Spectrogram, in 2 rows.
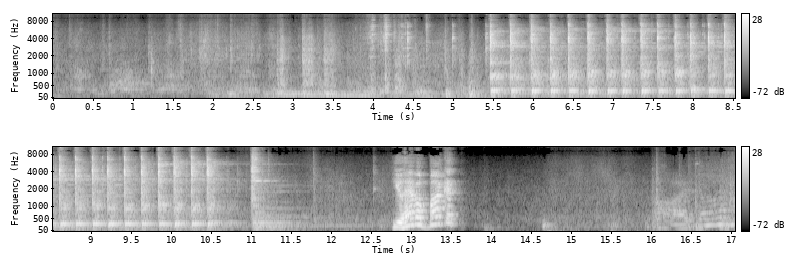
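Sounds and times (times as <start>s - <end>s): hammer striking metal: 2.6s - 12.2s.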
